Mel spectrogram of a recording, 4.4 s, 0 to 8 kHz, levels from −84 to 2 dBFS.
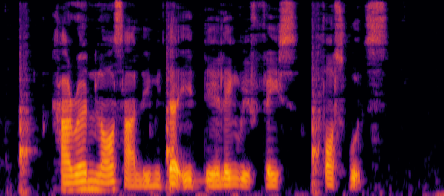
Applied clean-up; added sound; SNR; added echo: classical method Wiener filter.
